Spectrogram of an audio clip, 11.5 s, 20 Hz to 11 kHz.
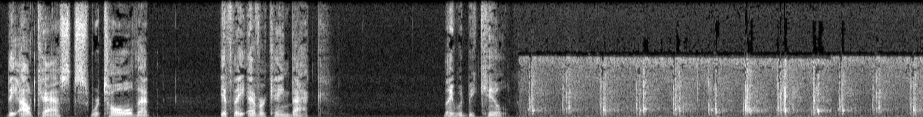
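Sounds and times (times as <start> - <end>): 
speech: 0.1 - 2.0, 2.8 - 4.1, 5.6 - 6.7
horses' hooves clip-clopping as riders walk slowly out of a town: 6.5 - 11.5.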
